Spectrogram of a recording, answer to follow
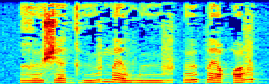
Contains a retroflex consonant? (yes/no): no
